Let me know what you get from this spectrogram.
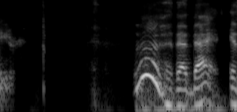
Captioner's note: sigh of joy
